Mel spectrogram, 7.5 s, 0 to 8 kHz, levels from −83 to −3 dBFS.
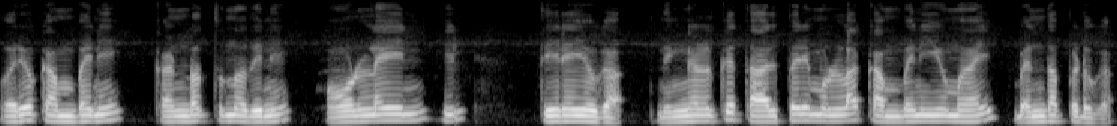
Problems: low volume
